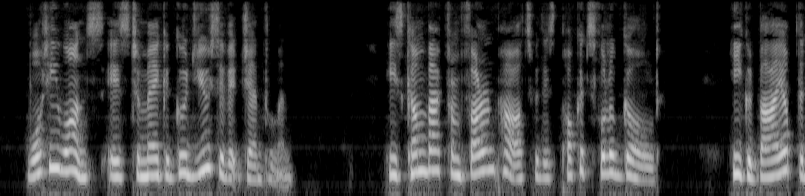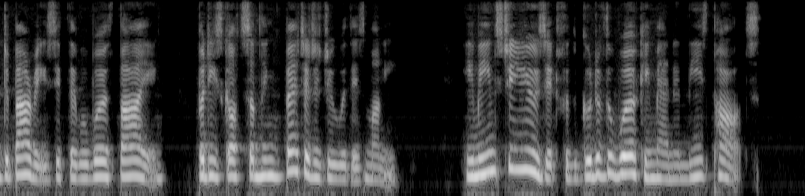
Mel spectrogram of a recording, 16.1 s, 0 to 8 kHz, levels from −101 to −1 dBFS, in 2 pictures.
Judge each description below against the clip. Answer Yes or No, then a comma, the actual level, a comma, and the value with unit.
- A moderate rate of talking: No, fast, 220 wpm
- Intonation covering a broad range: No, average, 4.1 semitones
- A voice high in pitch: Yes, high, 205 Hz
